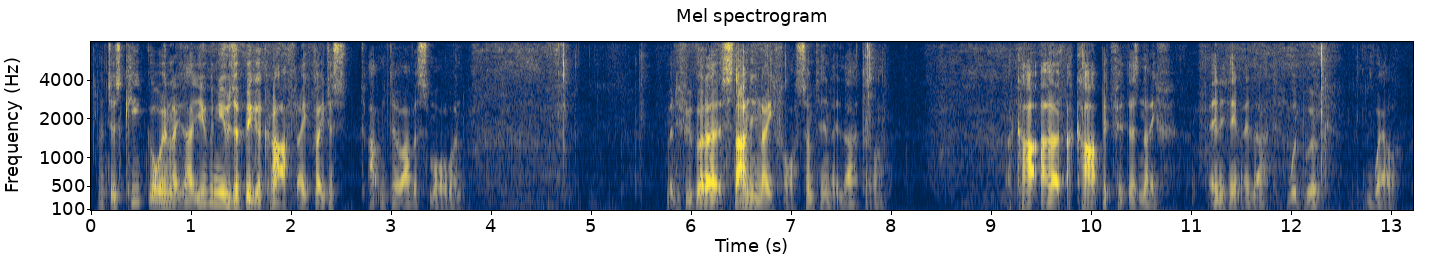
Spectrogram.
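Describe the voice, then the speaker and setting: This middle-aged Welsh art instructor has a stuffy nose from a cold and gives a casual demonstration lesson in a small studio, wearing a lapel mic. His voice sits on the low side and sounds animated at a normal speed, with long pauses. He's friendly and rambling, full of restarts and fillers.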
